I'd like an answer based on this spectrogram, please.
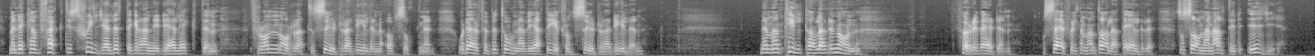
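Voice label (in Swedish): Askim Bohuslän, dialekter; Folkminnen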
